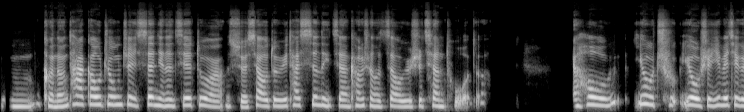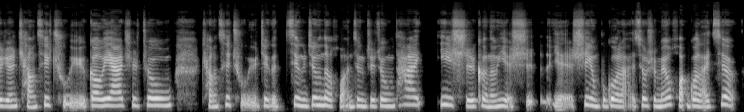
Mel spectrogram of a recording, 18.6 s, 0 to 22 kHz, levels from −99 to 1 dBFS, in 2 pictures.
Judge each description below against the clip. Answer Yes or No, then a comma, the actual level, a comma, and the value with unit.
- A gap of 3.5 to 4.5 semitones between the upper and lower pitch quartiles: No, average, 3.0 semitones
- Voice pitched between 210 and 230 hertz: No, high, 240 Hz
